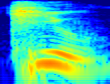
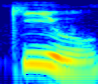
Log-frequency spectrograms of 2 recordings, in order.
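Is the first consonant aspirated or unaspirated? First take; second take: aspirated; unaspirated. First: The k has a puff of air after it. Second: The k has no puff of air after it. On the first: The speaker calls it right. "কিন্তু এটির উচ্চারণ হবে খিউ" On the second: The speaker calls it wrong. "যেটাকে আমরা কিউ বলি"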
